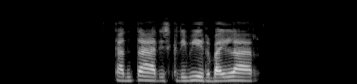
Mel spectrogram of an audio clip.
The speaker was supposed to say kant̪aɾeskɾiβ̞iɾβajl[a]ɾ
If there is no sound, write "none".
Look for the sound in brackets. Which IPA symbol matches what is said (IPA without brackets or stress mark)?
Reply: a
